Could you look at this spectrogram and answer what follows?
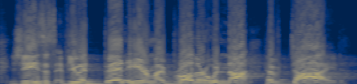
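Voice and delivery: Mary cuts Jesus off over her brother, anguished; anguished plea. Acted. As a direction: let the sister's hurt break through. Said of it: "says the exact same thing".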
